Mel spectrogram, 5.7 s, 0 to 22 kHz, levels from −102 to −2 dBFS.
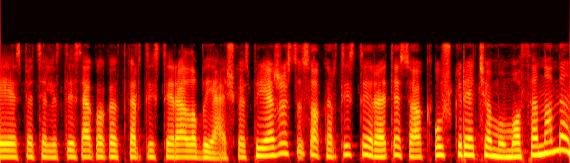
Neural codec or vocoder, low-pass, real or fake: none; 7.2 kHz; real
